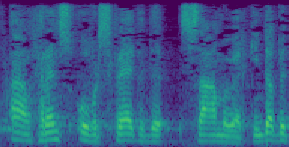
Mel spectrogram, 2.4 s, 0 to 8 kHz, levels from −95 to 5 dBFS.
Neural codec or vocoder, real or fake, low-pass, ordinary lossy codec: none; real; 7.2 kHz; none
